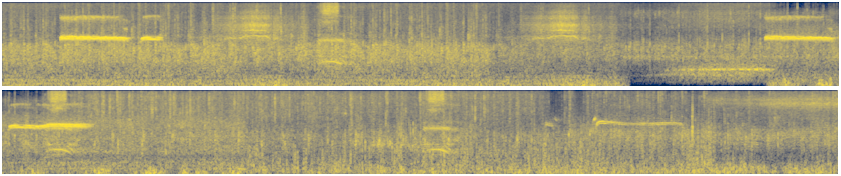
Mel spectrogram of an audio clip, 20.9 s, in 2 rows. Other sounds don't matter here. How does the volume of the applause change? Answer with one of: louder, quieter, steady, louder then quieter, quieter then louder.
quieter.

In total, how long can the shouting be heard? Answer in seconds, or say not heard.
2 s.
